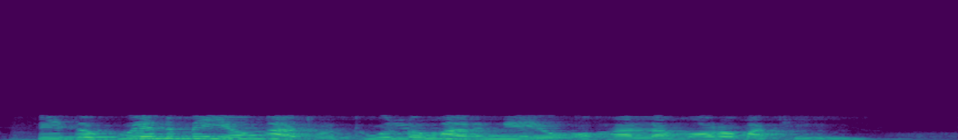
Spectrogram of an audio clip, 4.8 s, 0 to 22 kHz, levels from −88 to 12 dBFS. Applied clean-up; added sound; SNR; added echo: neural separator model SepFormer DNS4.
